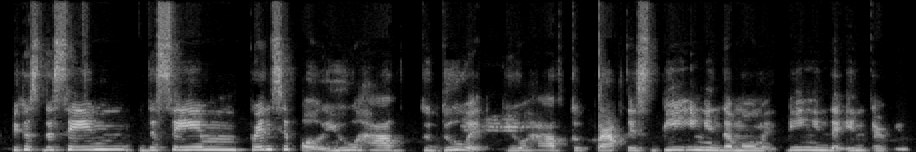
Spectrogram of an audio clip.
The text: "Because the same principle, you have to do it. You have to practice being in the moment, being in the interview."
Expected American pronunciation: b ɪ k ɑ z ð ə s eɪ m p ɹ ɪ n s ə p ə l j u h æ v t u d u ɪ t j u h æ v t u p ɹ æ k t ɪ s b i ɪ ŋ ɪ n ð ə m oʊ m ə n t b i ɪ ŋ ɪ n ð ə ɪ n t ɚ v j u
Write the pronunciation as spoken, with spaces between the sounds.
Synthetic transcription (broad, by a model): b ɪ k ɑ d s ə s eɪ m p ɹ ɪ n s ə p ə l j u h æ v t u d u ɪ t j u h æ v t u p ɹ æ k t ɪ s b i ɪ ŋ ɪ n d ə m oʊ m ə n t b i ɪ ŋ ɪ n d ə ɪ n t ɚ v j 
